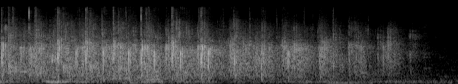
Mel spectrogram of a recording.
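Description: An audience claps steadily for about four seconds, a dense patter of many hands at an even level, before the applause quickly thins and fades out.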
